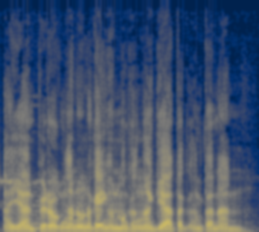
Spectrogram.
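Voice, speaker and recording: A man's voice: on the high side, sing-song, fast, a bit bright, smooth, dry recording. A young Filipino man with a Cebuano accent, hosting a casual call-in radio chat in a playful, teasing way on a studio mic. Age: young adult. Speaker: radio host. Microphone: boom-arm studio mic, headphones. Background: music playing.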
